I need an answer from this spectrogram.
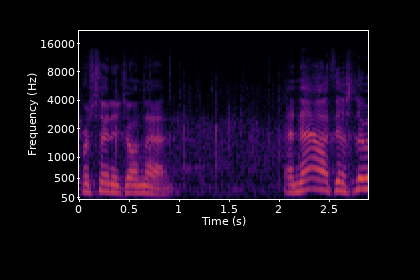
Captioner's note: applause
